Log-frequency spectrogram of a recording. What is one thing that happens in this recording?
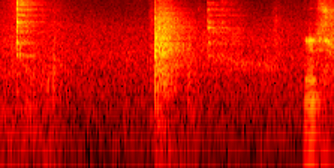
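A glass clinks on a table.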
